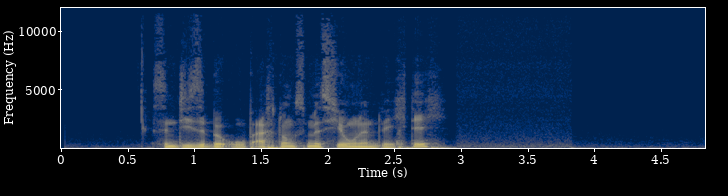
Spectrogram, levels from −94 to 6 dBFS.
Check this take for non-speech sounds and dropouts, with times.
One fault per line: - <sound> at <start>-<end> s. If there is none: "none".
none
